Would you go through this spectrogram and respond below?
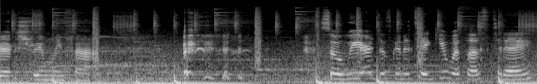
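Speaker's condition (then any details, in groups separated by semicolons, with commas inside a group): No condition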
